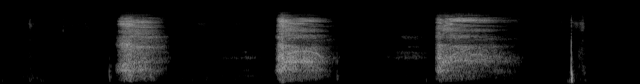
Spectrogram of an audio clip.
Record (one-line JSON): {"exhalation_length": "6.4 s", "exhalation_amplitude": 14170, "exhalation_signal_mean_std_ratio": 0.4, "survey_phase": "beta (2021-08-13 to 2022-03-07)", "age": "65+", "gender": "Male", "wearing_mask": "No", "symptom_none": true, "smoker_status": "Ex-smoker", "respiratory_condition_asthma": false, "respiratory_condition_other": false, "recruitment_source": "REACT", "submission_delay": "2 days", "covid_test_result": "Negative", "covid_test_method": "RT-qPCR", "influenza_a_test_result": "Negative", "influenza_b_test_result": "Negative"}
